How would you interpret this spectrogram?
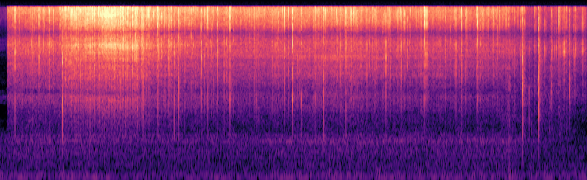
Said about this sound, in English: we're just going to put them on the grill pan. So we're heating up the grill pan and we're going to do that.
